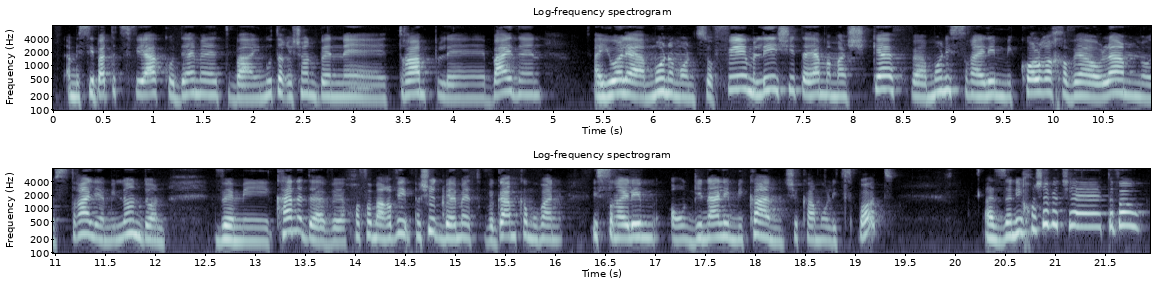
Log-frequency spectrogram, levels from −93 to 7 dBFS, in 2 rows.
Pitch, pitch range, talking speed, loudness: 220 Hz, 200-245 Hz, 110 wpm, -16 LUFS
